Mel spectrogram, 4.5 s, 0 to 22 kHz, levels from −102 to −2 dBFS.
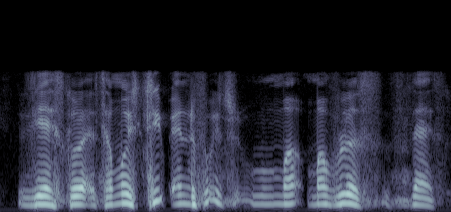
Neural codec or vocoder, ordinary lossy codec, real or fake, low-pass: none; none; real; 5.4 kHz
